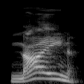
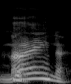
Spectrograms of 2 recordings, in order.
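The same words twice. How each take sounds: First: High shout. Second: High, shifted voice yelling "Nine!"; put-on shout. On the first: Acted. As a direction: shout "Nine!" high and loud. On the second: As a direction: yell it in a cartoonish high voice.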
